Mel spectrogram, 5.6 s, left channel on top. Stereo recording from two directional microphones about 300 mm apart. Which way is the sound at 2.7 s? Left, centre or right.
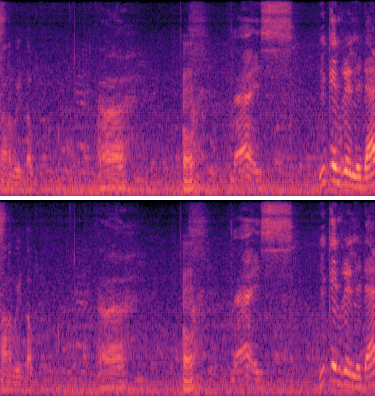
Centre.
